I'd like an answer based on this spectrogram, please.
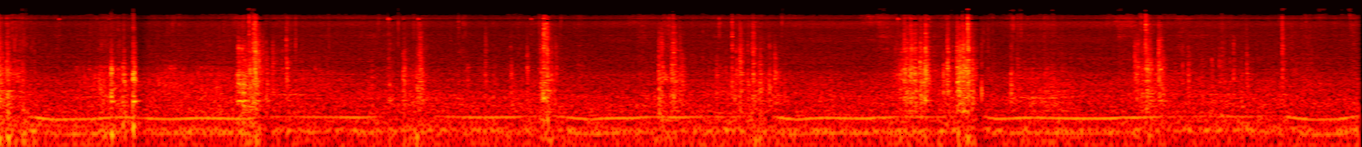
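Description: JCB backhoe loader's diesel engine running steadily, its pitch dipping briefly a few times, while the backhoe bucket works a large boulder. Repeated sharp clunks and scrapes of steel on rock come through, the strongest about three seconds in and again about two-thirds of the way through.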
